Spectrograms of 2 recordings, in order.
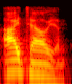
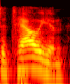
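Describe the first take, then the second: First: The first vowel is long. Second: The first vowel is short. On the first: The speaker calls it wrong. "not Italian ... lengthen the initial vowel of an ethnic group to insult them" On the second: The speaker calls it right. "it's Italian"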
